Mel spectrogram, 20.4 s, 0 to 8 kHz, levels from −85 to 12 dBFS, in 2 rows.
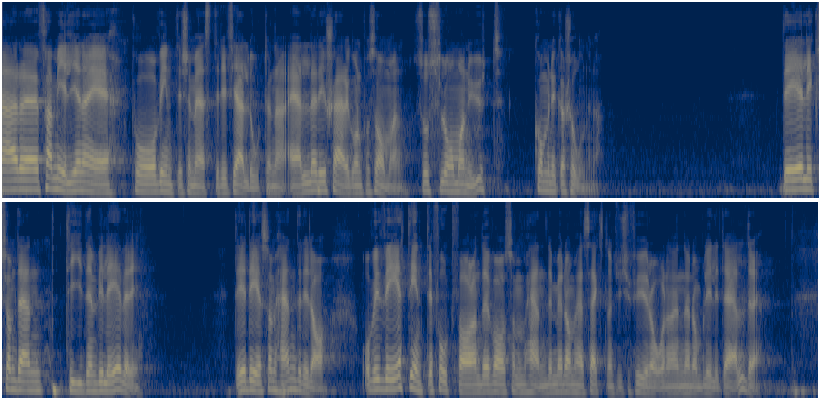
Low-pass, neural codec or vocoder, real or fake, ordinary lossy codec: none; none; real; none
